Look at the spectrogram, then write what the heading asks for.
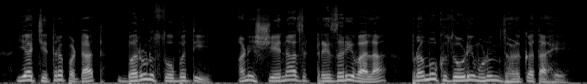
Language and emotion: Marathi, neutral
